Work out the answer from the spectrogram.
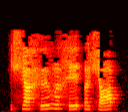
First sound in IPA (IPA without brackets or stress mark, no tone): ç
